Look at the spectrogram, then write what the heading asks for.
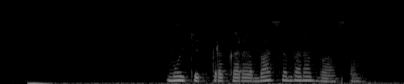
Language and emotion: Russian, neutral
